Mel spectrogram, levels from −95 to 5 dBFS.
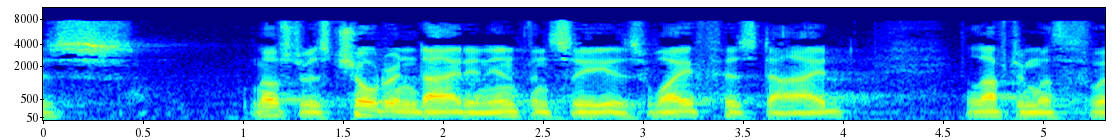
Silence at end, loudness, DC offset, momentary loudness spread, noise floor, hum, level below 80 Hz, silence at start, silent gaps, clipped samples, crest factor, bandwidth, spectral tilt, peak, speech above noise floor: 0 s; -35 LUFS; under 0.1%; 7 LU; -66 dBFS; none; -60 dBFS; 0 s; none; under 0.1%; 18 dB; 7.6 kHz; -4.5 dB/octave; -18 dBFS; 31 dB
